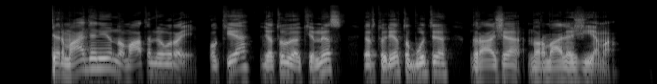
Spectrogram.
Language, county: Lithuanian, Alytus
